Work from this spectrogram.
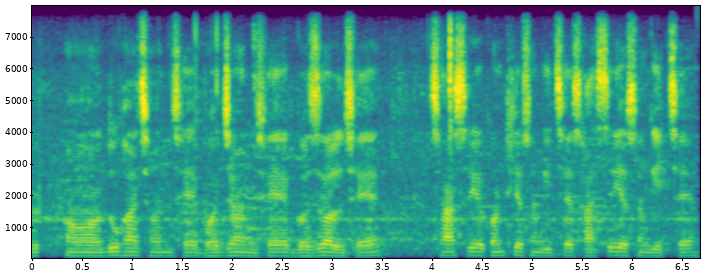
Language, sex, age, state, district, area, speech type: Gujarati, male, 18-30, Gujarat, Junagadh, urban, spontaneous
